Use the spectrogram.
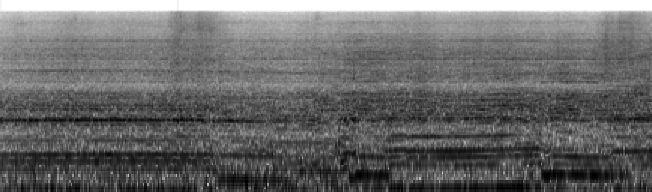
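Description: Motorcycle engine lane splitting through dense Los Angeles freeway traffic beside the carpool HOV lane, a steady loud drone with shifting engine tones and surrounding car and road noise throughout, no talking.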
